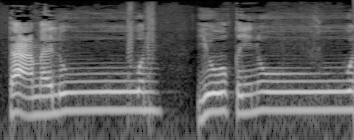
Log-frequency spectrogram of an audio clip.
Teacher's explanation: لابد يا إخوتي من ضم الشفتين ضما صحيحا محكما عند نطق الواو، وألا نخلط صوتها بألف، يعني ألا ننطقها مثل حرف الأو الأعجمي، هذا الفرنسي والإنجليزي أو.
